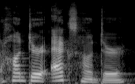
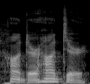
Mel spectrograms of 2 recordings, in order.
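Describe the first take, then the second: First: The middle x is said aloud between the words. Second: The middle x is silent between the words. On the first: "I just personally think that Hunter x Hunter sounds cooler" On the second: "I know it's pronounced Hunter Hunter"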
